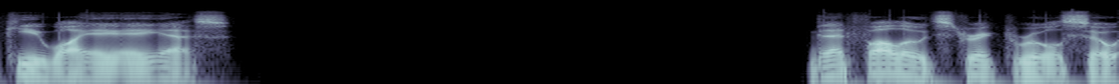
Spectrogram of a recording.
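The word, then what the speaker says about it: qiyas: apply a form of reasoning by analogy kia's pronounced ki yaa s that followed strict rules so as to keep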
